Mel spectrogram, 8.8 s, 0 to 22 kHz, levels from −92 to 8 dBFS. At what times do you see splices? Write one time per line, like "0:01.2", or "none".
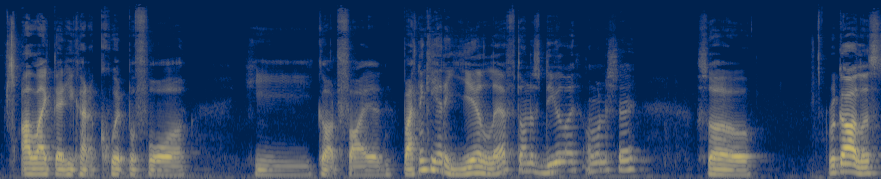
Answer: none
